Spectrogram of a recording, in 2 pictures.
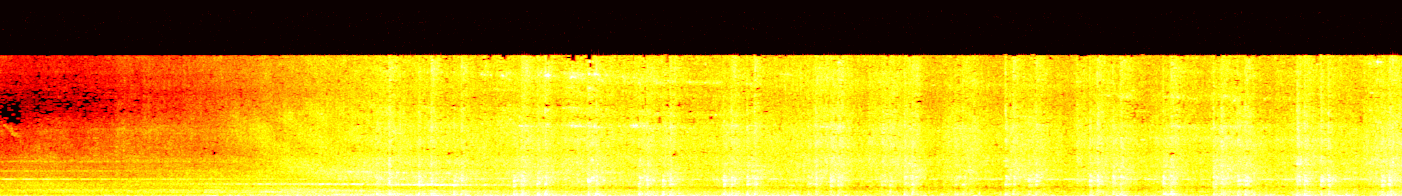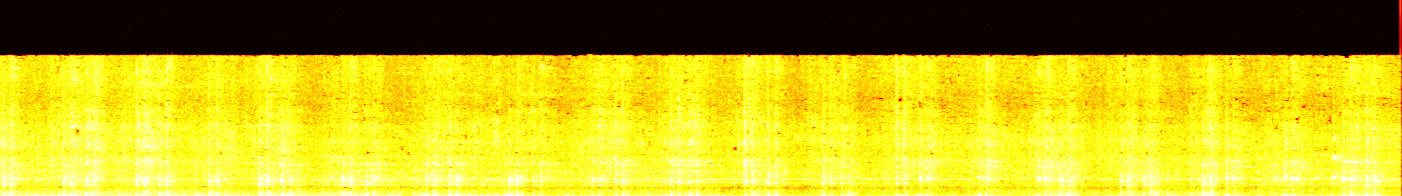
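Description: A long freight train approaches and rumbles past nearby.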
